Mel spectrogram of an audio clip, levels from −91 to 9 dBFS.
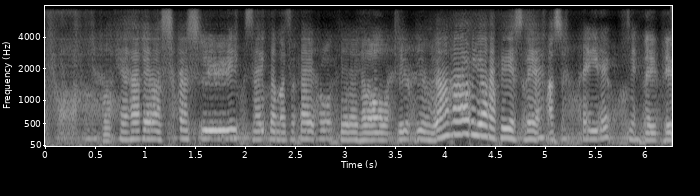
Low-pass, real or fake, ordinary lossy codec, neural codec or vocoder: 7.2 kHz; fake; none; codec, 16 kHz, 0.5 kbps, FreqCodec, smaller model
